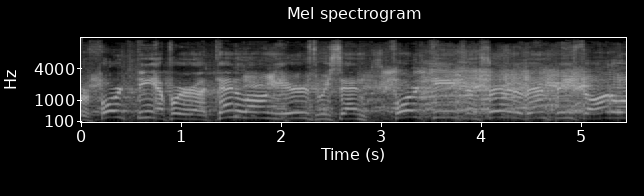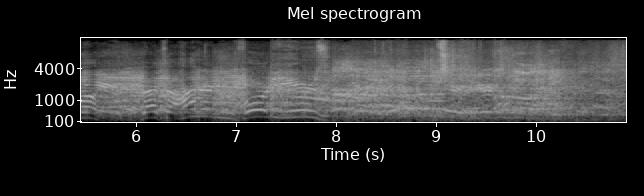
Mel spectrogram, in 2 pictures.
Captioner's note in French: voix de l'interprète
